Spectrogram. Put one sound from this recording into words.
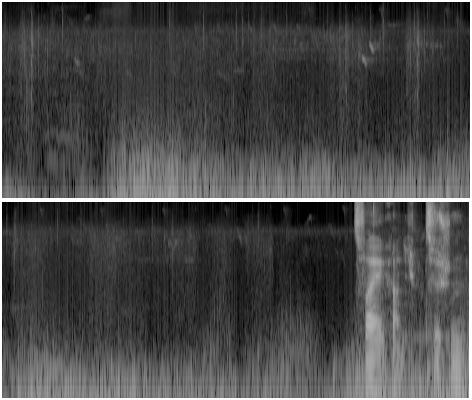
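Footsteps rustle through dry leaves and undergrowth.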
